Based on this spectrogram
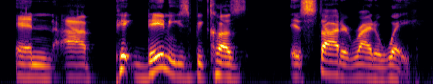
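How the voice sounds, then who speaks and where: In a North Carolina accent, a man with a medium-pitched voice speaks at a very slow pace in a very clean recording with a silent background. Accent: Southern US (North Carolina). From US South, North Carolina. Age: 50s. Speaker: military veteran in addiction recovery. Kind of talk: personal testimony. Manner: halting, with frequent fillers and repetitions.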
